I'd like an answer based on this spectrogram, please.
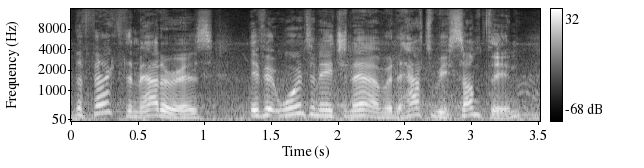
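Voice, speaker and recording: A man with an American accent and lively intonation, over noticeable background noise. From US Midwest, Minnesota. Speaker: tour guide. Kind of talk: live-streamed walking tour. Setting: outdoors on city streets. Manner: casual, chatty with filler words.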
